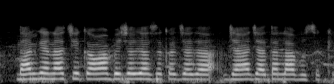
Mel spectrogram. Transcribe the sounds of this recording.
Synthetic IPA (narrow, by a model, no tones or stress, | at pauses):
d̪ʱaːnkenaːt͡ʃkekɐʋãbet͡ʃəld͡ʒaːsəkəld͡ʒɐɦãzjaːd̪alaːbʱɦosɐkː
